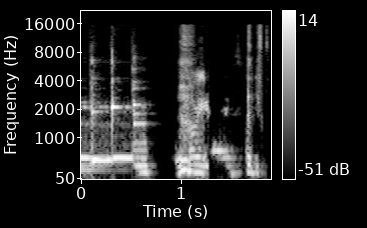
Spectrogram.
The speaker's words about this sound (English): Turn your phone off. It's probably a sales call coming in.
